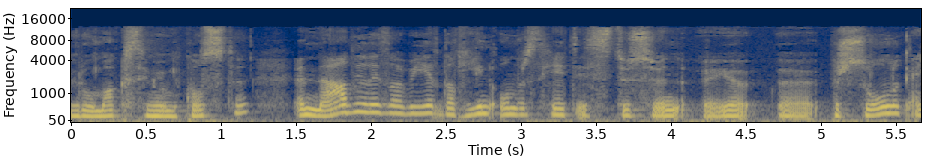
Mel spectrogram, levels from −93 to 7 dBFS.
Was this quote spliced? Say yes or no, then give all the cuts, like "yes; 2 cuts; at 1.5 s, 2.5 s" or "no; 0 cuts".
yes; 1 cut; at 2.6 s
